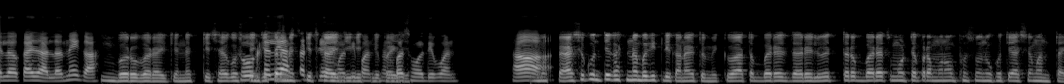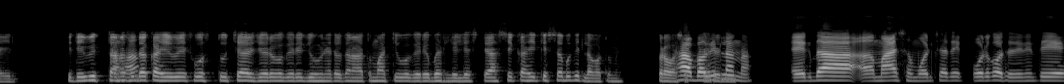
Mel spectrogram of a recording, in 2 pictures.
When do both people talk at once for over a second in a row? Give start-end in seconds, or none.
2.4-4.1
